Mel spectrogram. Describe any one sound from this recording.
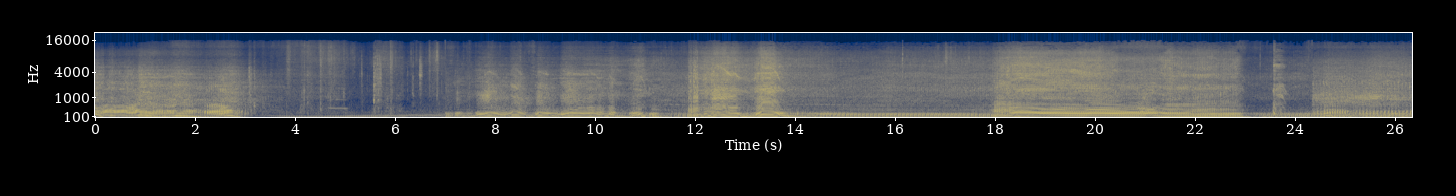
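A motorcycle idles with a low rumble.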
